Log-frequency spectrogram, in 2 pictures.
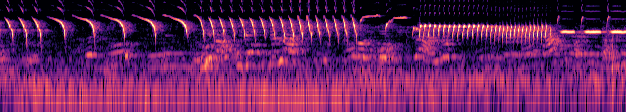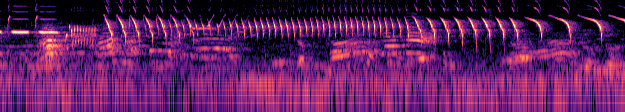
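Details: Long rolling canary song used as a lure for canaries that will not sing: fast chopped trills alternate with loud steady buzzy rolls and brief whistled notes, continuous and high-pitched.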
